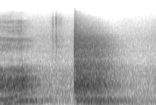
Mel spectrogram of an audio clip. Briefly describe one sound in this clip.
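A hand slaps sharply on a wooden floor.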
